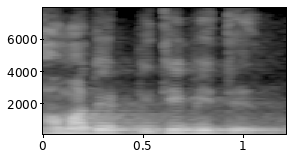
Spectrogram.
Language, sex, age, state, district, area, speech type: Bengali, male, 60+, West Bengal, Paschim Bardhaman, rural, spontaneous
